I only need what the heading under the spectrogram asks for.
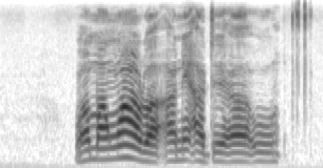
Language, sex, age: Venda, male, 20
